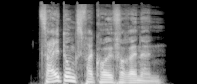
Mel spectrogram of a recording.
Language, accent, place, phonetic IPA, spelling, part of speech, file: German, Germany, Berlin, [ˈt͡saɪ̯tʊŋsfɛɐ̯ˌkɔɪ̯fəʁɪnən], Zeitungsverkäuferinnen, noun, De-Zeitungsverkäuferinnen.ogg
- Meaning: plural of Zeitungsverkäuferin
